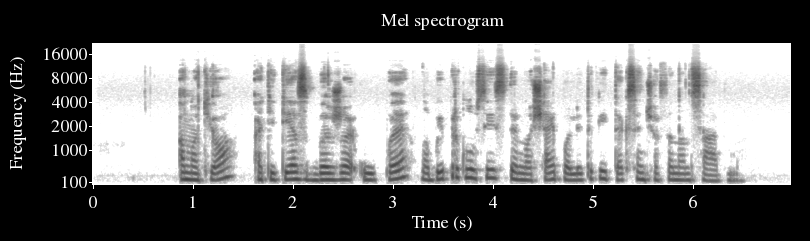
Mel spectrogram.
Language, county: Lithuanian, Klaipėda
